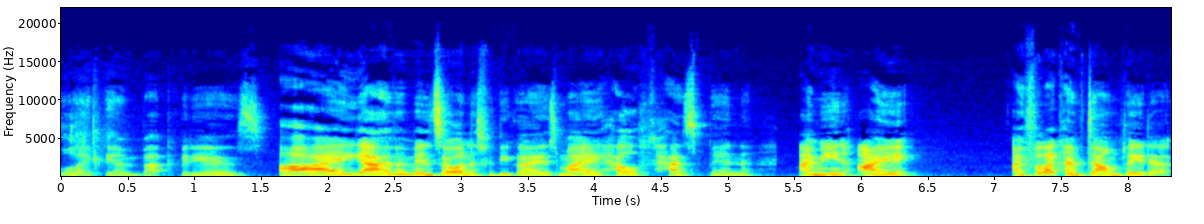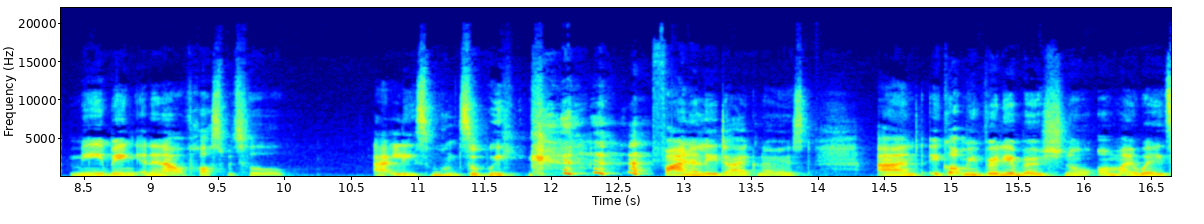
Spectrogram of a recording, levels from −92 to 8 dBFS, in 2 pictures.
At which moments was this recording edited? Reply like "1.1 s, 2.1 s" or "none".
1.5 s, 8.3 s, 12.8 s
